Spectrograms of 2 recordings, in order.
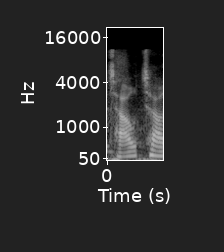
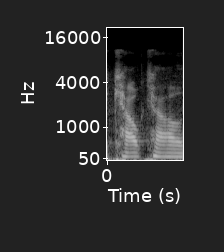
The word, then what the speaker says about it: Cao Cao: Because in the back in the day, instead of saying Tao Tao, you say Cao Cao, and you say Cao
